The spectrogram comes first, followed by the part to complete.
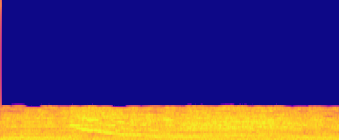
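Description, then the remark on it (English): A car engine drones steadily and fairly loud, with a rising-and-falling tonal sweep early on as the car comes around a curve from behind, its lights shining into another car; no voices. “A car had come around the curve behind us.”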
